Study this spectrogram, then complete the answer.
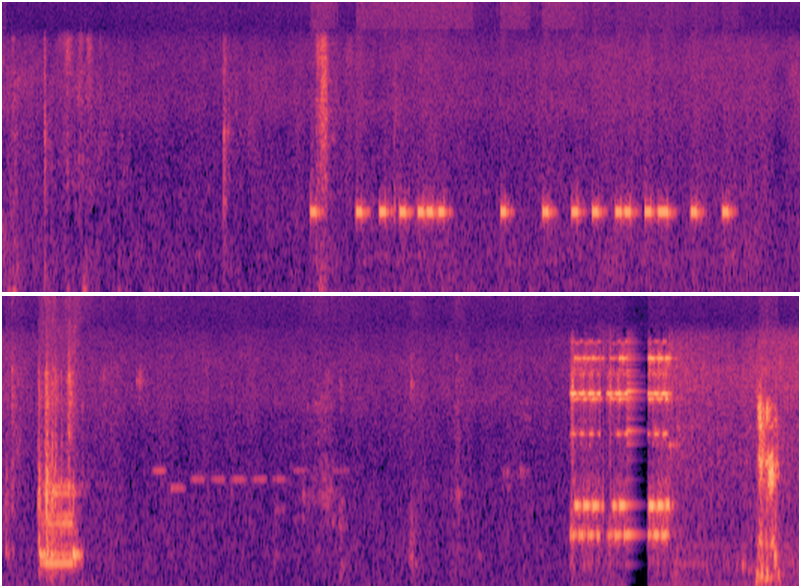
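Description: A series of short telephone keypad dialing tones beeps in quick irregular groups, followed later by a brief ring and a louder burst of tones, with faint talking in a quiet room.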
